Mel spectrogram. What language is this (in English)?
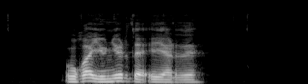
Bashkir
